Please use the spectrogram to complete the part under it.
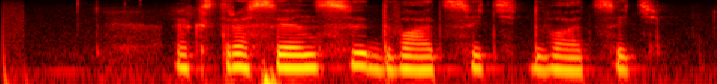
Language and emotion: Russian, neutral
